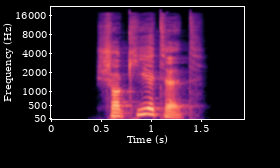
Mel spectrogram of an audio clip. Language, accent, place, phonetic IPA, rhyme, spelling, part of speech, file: German, Germany, Berlin, [ʃɔˈkiːɐ̯tət], -iːɐ̯tət, schockiertet, verb, De-schockiertet.ogg
- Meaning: inflection of schockieren: 1. second-person plural preterite 2. second-person plural subjunctive II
